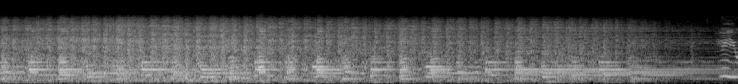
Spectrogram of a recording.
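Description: A train rumbles and clatters steadily along the track, loud and close, with hissing and rhythmic mechanical clanking.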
